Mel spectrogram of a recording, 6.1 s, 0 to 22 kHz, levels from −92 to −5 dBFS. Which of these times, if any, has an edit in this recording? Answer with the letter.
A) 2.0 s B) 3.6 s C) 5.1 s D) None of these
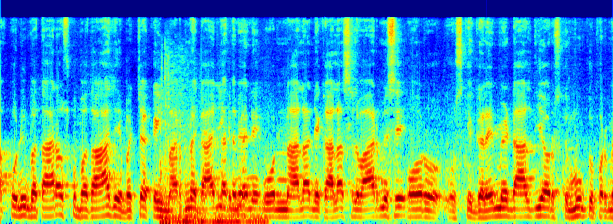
A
